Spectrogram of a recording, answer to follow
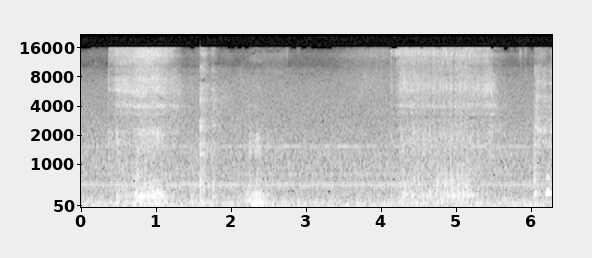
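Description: Quiet room with a steady faint hum, broken by a few short, soft vocal sounds from a person: one about a second in, another just after two seconds, and a longer, hissier one around four to five seconds.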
